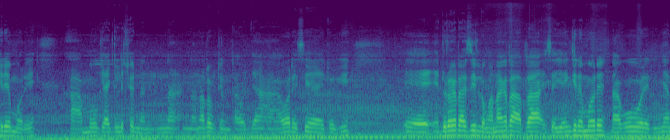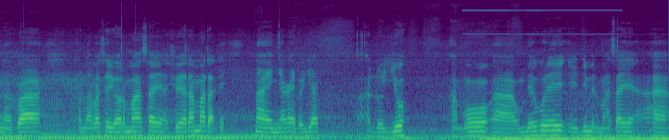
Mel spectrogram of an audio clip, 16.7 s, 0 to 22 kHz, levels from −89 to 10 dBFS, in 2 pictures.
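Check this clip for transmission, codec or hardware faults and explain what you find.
There's one hardware fault. From 14.16 to 16.16 s, a USB whine sits under the speech: a fixed tone at 8 kHz, strongest at 16 kHz, roughly 35 dB down, from 125-microsecond microframe current leaking through power or ground.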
